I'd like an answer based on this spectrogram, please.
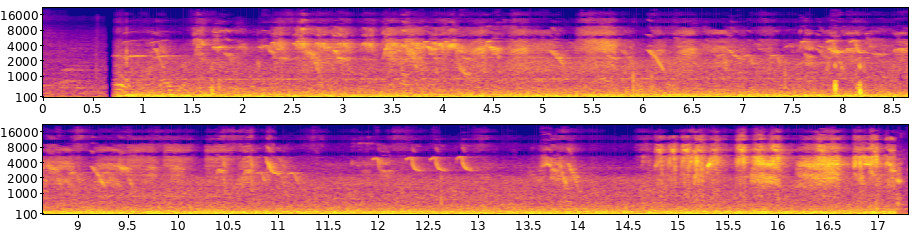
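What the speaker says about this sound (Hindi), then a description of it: "जब हम घर की तरफ निकल रहे थे तो चिड़ियाओं का क्लेश चल रहा था" Small birds squabble outdoors, their busy overlapping chirps and squawks running steadily and fairly close for the whole stretch over a constant low background rumble.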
